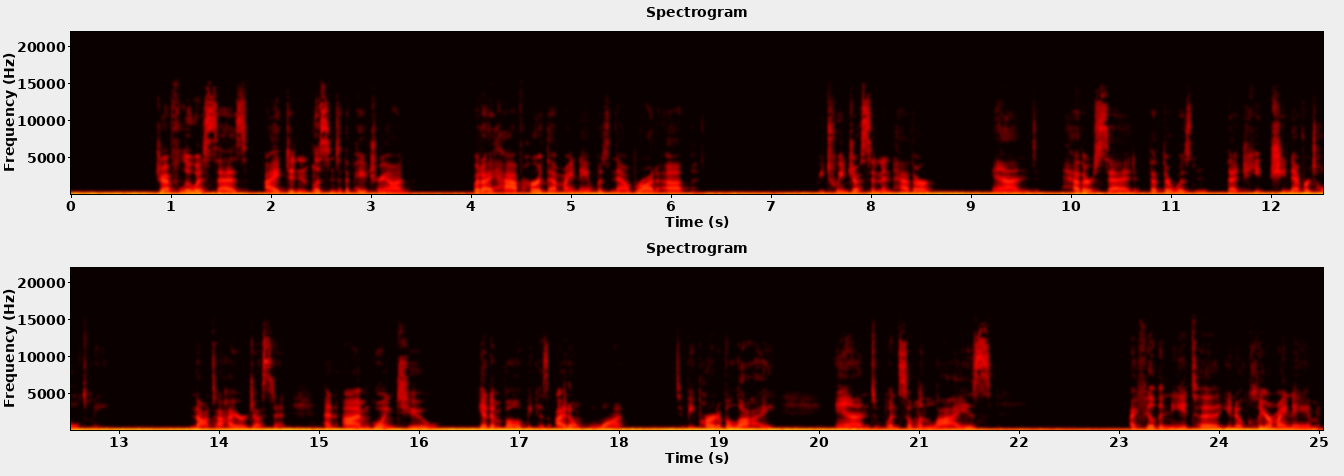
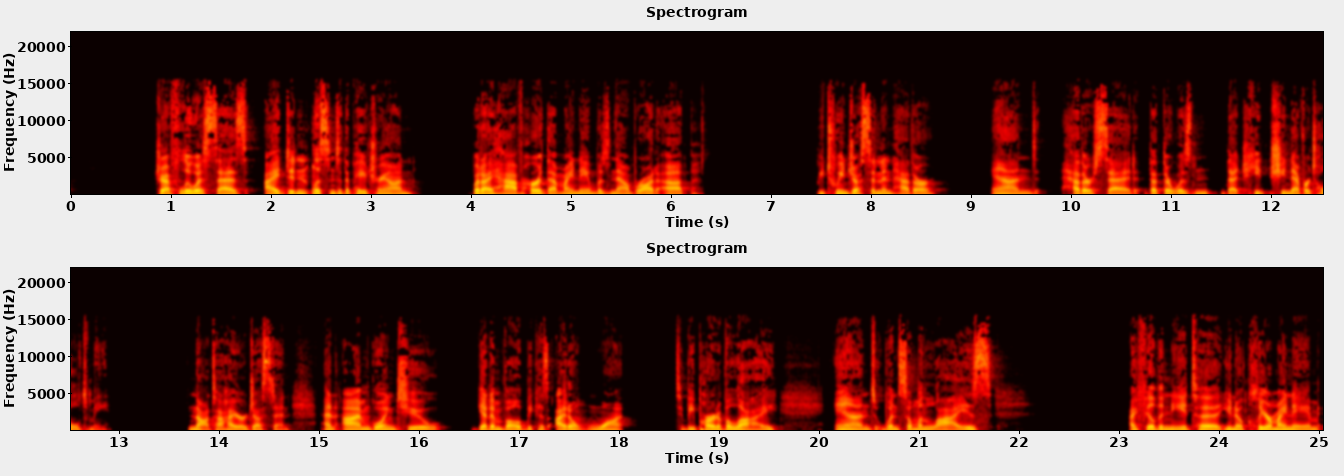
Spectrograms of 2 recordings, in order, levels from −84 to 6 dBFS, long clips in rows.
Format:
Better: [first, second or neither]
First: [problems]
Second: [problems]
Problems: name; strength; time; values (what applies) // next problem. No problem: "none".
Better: second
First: low rumble; loud; throughout; 1 dB below the speech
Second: none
